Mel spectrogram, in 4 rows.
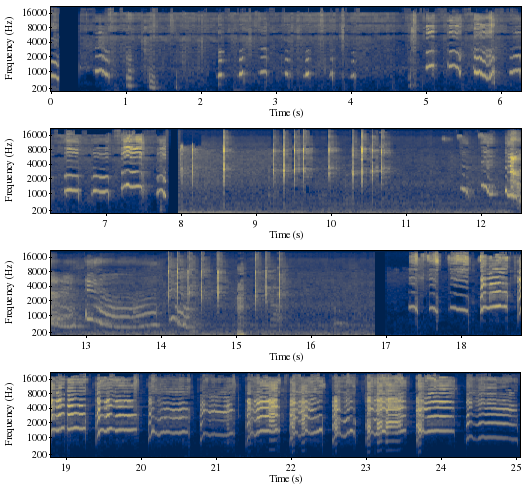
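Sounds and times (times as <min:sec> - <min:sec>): puppies whimpering and yipping: 0:00.0 - 0:07.9, 0:09.2 - 0:25.0
puppy whining cry: 0:00.0 - 0:07.9, 0:11.5 - 0:15.6, 0:17.3 - 0:25.0
scattered clicks: 0:08.0 - 0:11.0, 0:14.0 - 0:16.1
steady low hum: 0:08.0 - 0:16.9.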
